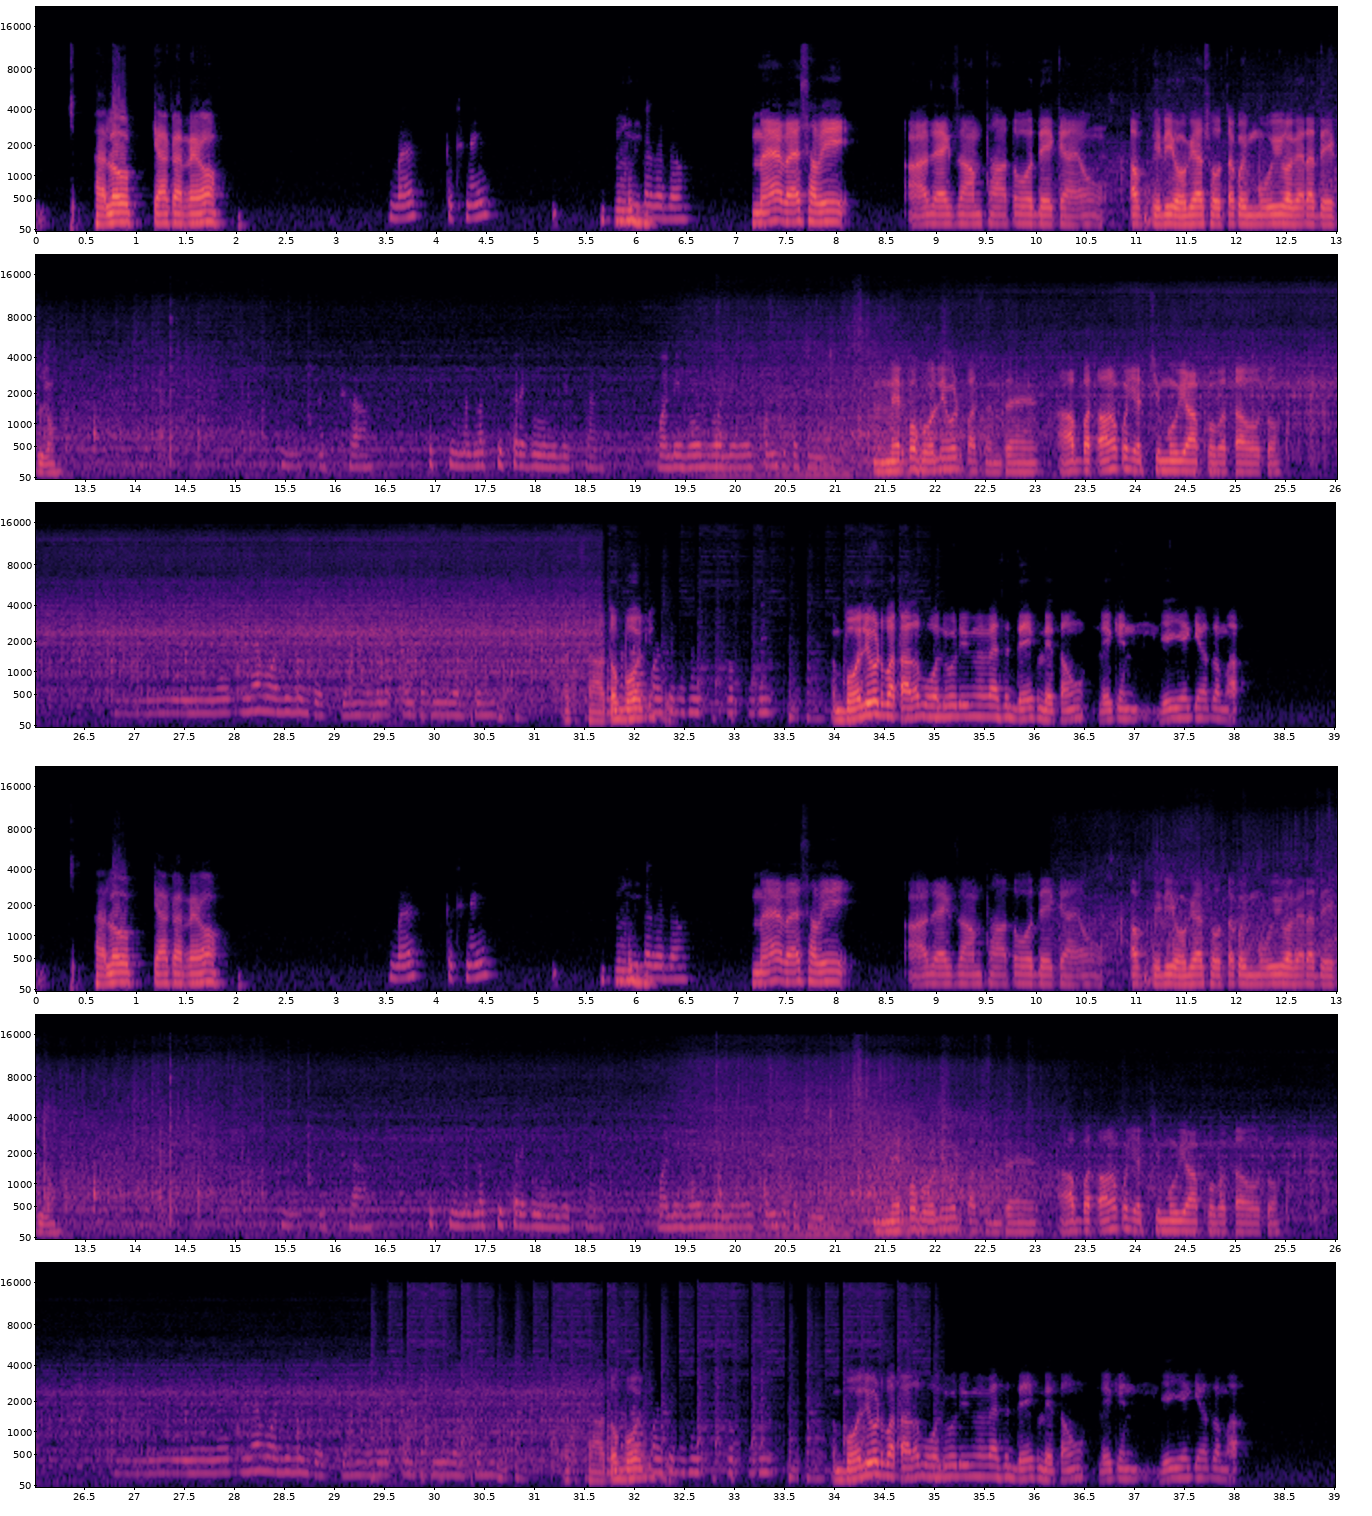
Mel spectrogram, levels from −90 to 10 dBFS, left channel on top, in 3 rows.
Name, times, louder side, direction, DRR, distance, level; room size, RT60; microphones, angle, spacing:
voice 1, 0.6-1.9 5.8-6.1 7.2-8.1 8.7-10.7 10.9-13.3 21.4-25.5 31.3-32.2 34.0-38.0, left 5 dB, 50° left, 0.4 m, -29 dB
voice 2, 4.1-4.6 5.9-6.5 15.4-16.4 16.9-18.7 19.2-21.0 26.8-30.7 31.7-33.4, left 2 dB, 30° left, 0.8 m, -41 dB
sound 1, 10.1-27.1, right 2 dB, 30° right, 1.0 m, -46 dB
sound 2, 15.1-15.2 19.5-31.7, left 7 dB, 70° left, 0.8 m, -46 dB
sound 3, 29.4-35.1, right 3 dB, 65° right, 1.1 m, -50 dB
11.0 x 4.4 x 5.1 m
head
